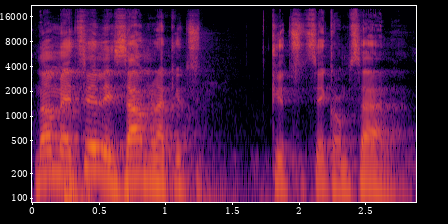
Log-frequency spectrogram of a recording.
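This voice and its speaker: A man with a Québécois accent, a guest comedian telling an animated, slangy story on a podcast. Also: a little high, a little fast, crowd noise. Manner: slangy, punchy, mixes English words in.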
